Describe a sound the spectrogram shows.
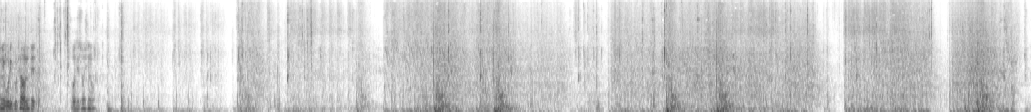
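A sniper rifle fires sharp, booming shots now and then.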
